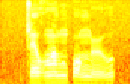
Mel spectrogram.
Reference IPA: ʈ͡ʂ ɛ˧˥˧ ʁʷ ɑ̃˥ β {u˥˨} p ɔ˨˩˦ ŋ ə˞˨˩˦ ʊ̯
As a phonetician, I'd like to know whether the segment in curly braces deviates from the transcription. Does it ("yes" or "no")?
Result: yes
